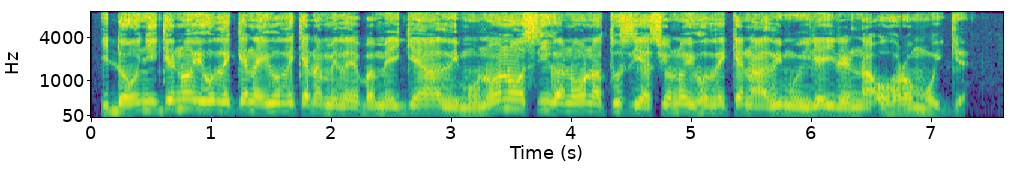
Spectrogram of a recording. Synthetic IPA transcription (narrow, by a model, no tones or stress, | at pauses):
idɔɲiːɡenɔihoðekɛnaihoðekɛnameðɛːbameiɡejaðimonɔnɔsiɣanɔnatus̬iasjɔnɔihoðekɛnaːðimoiɾeiɾenaʔo̰hɔɾɔmoiɡɛ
